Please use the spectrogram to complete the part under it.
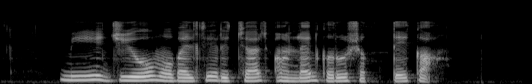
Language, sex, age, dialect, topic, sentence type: Marathi, female, 31-35, Standard Marathi, banking, question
